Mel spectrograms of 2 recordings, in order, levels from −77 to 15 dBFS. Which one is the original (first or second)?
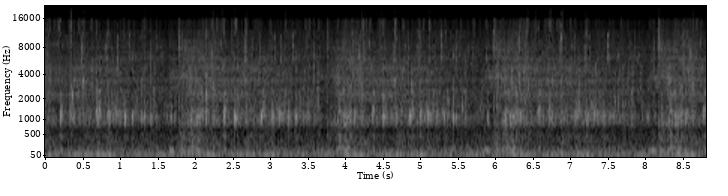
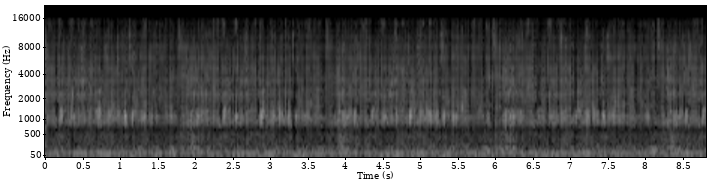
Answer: first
